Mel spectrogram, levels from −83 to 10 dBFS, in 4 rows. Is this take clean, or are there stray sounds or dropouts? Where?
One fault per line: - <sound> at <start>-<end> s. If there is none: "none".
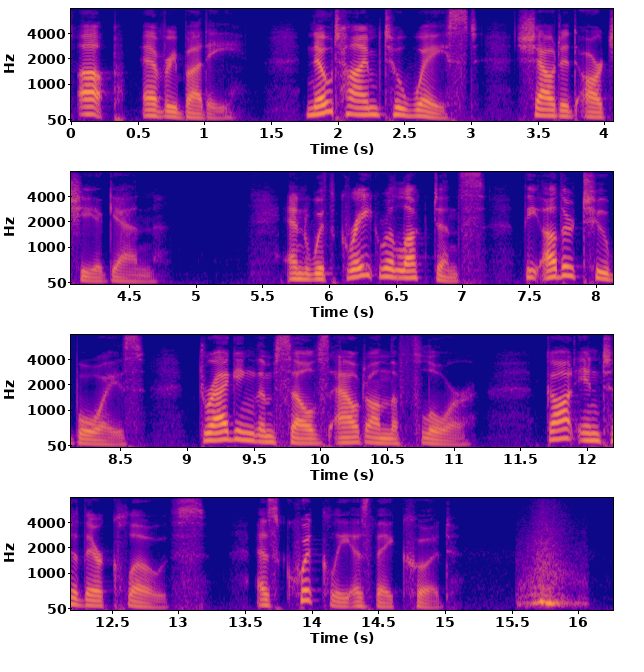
- whoosh at 15.5-16.1 s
